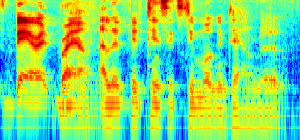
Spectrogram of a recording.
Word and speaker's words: Barrett Brown: Burnett Brown, am I pronouncing that correctly? Not quite, but that's close enough. Correct, please correct me. It's Barrett Brown.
